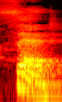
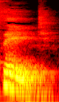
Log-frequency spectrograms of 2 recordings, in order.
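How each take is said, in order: First: The vowel is a short, open 'e'. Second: The vowel is a long gliding 'ay'. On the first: The speaker calls it right. "আসলে এর উচ্চারণ হবে স্যাড" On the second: The speaker calls it wrong. "Not সেইড"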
